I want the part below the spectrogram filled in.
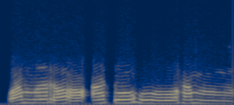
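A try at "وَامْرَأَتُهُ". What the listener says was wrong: ro-nya tidak panjang ro-nya pendek. Wa mara'atuhu. Silahkan diulangi.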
